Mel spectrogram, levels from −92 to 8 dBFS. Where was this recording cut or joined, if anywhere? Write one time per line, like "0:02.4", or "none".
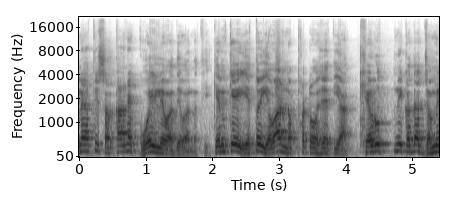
0:01.9
0:04.1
